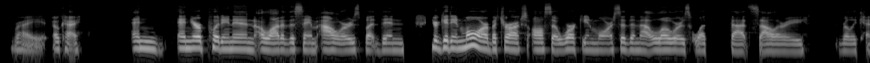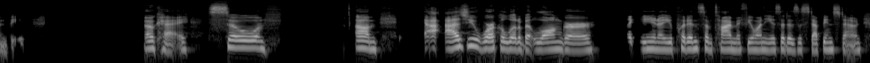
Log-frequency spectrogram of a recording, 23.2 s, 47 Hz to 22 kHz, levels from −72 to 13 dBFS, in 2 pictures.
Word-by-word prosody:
Right. - - -9
Okay. - - -1 0.7
And- 195 -5 -3 0.2
and 205 0 +2
you're 210 0 +8
putting 200 -3 0
in 185 -2 -1
a 185 - 0
lot 170 0 +3
of 175 - -3
the 175 - -2
same 175 -1 -4
hours, 170 -1 +2
but 160 - -4
then 170 0 -5 0.4
you're 215 -2 +3
getting 205 -1 +2
more, 220 -4 +6
but 185 0 -3
you're 195 - +4
actua 175 0 +1
also 175 -3 0
working 175 0 -2
more, 170 0 -5
so 180 +1 -3
then 175 -1 -6
that 165 -2 0
lowers 175 -1 -1
what 80 - -5 0.3
that 150 -1 -2
salary 150 0 -4 0.4
really 155 0 -9
can - - -10
be. 435 -1 -11 1.7
Okay. 195 -2 -1 0.3
So, 215 -2 +2
um 200 -2 -4 1.2
um, 205 -3 +5 0.6
a - - +8
as 220 +5 +6
you 255 -1 0
work 195 0 +3
a - - 0
little 185 0 0
bit - - 0
longer, 175 -1 +2 0.4
like, 190 -1 -2
you 190 0 -3
know, 185 - +1
you 180 0 -2
put 190 +1 -3
in 190 +1 0
some 195 -2 -4
time 180 0 +4
if 170 +1 -10
you 180 - -4
wanna 175 0 -3
use 175 +1 -7
it 180 -1 -2
as 175 -1 -4
a - - -8
stepping 180 +1 -3
stone, 180 -1 -5
180 Hz, 165 wpm, -23 LUFS, 170-195 Hz, 1.7 s, you're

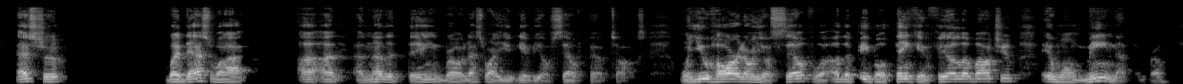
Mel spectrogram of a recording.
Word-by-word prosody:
That's - - +4
true. 120 0 0 1.0
But 115 0 +3
that's 150 +4 +4
why 115 -1 +1 0.6
uh, - - -16
uh, 115 -1 -1
another 115 +4 -2
thing, 110 -1 -4
bro, 105 0 -2
that's 105 +3 -5
why 105 - -2
you 95 0 -6
give 95 0 -6
yourself 90 - -7
pep - - -14
talks. - - -13 0.3
When 105 - -3
you 135 +4 +6
hard 125 0 +6
on 120 -1 +1
yourself, 125 +8 +1
what 100 -1 -4
other 115 -1 -1
people 120 -5 0
think 130 -1 +2
and 95 -4 -2
feel 130 +2 +2
about 135 +1 +1
you, 145 0 -6 0.2
it - - -1
won't 110 -4 -2
mean 140 +8 +2
nothing, - - -13
bro. - - -12
115 Hz, 180 wpm, -23 LUFS, 105-130 Hz, 1.0 s, you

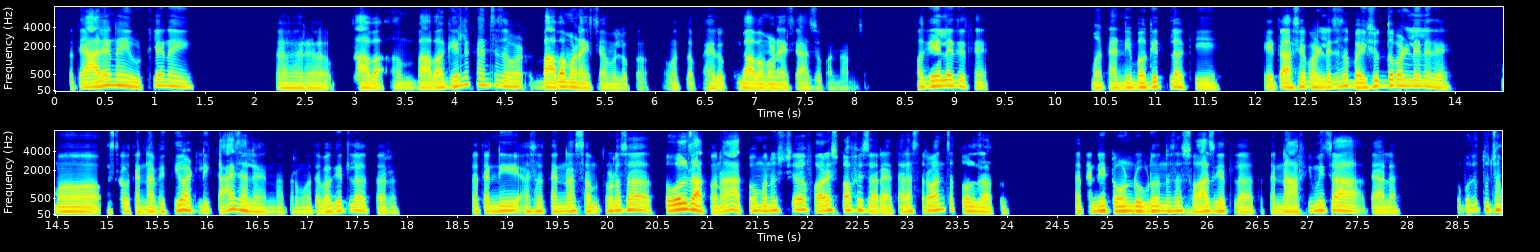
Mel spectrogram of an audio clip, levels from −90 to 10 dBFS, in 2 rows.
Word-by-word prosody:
तर - - -10
ते 125 - -1
आले 130 +6 +5
नाही, 165 -2 +3
उठले 140 +5 -1
नाही. 140 -4 -1 0.9
तर 105 -1 -2
अ, 100 - -3 0.3
बाबा 105 0 +2
अ, - - -8 0.2
बाबा 110 0 +2
गेले 145 +9 +1
त्यांच्याजवळ 160 -7 -1 0.2
बाबा 120 +2 +5
म्हणायचे 105 -6 0
आम्ही 95 0 -5
लोकं 95 -1 -11 0.3
मतलब 100 -1 -8
हे 100 - -2
लोक 100 - -3 0.2
बाबा 100 -1 +3
म्हणायचे 95 -1 -2
आजोबांना 95 0 -10
आमच्या - - -20 0.5
मग 125 - 0
गेले 145 +3 +5
तिथे 125 -4 -3 1.1
मग 105 - -1
त्यांनी 105 +1 -1
बघितलं, 120 +2 +1
की 110 -2 -5 0.6
हे 105 - 0
तर - - +4
असे 120 +2 +3
पडले 120 0 +1
जसं 140 +4 -1
बेशुद्ध 140 +7 +2
पडलेले 150 -3 +2
ते. 110 -2 -1 0.6
मग 110 -2 +2
असं 115 +1 -4
त्यांना 105 -1 -2
भीती 110 +6 -3
वाटली 125 -6 +2
काय 160 +5 +2
झालं 125 -8 +2
यांना 100 -1 -5
तर 100 - -9
मग 105 0 -6
ते 105 - -4
बघितलं 125 +5 0
तर 105 -1 -4 0.9
त्यांनी 120 +3 +1
असं 115 +2 -2
त्यांना 115 +2 0
सम 115 -3 -2
थोडासं 135 +2 +3 0.2
तोल 155 +5 +8
जातो 120 -10 +5
ना 145 +7 +2
तो 125 - 0
मनुष्य 135 +4 +1
फॉरेस्ट 135 +3 +2
ऑफिसर 135 -6 +1
आहे. 95 -1 -1
त्याला 105 +3 -1
सर्वांचा 140 +7 0
तोल 120 -1 +2
जातो. 100 -1 -2 0.7
तर - - -1
त्यांनी 120 +3 +1
तोंड 125 +1 +4
उघडून 125 +1 +3
जसा 125 +1 0
श्वास 115 +2 +1
घेतला 110 -3 -1
तर 100 - -16
त्यांना 105 0 -1
अफीमीचा 130 +5 0 0.3
त्या 105 -2 -3
आला. 100 +1 -3
तो 110 - -19 0.4
बोलला 135 +5 -5
तुझ्या 150 -2 0
120 Hz, 175 wpm, -23 LUFS, 105-135 Hz, 1.1 s, तोल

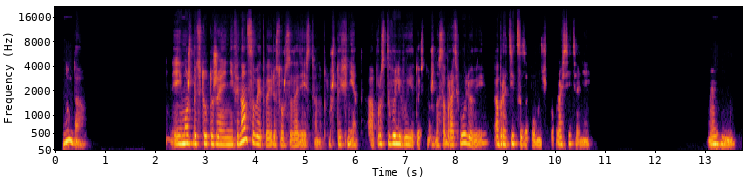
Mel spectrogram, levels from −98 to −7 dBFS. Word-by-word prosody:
Ну 285 +6 +6
да. 245 -7 -7 1.7
И, 215 -5 +3
может 225 0 +7
быть, 215 -1 0
тут 215 0 +2
уже 205 -2 +2
и - - -1
не 195 0 +1
финансовые 240 - +3
твои 180 -3 -4
ресурсы 175 -1 -6
задействованы, 165 - -6
потому - - -16
что 195 - -4
их 195 - -9
нет, 210 +4 -3 0.2
а - - -8
просто 215 0 -2
волевые. 205 -3 +6
То - - -5
есть - - -12
нужно 195 - -7
собрать 190 -1 -5
волю 225 -4 +2
и 240 0 -7
обратиться 210 +1 0
за 180 -2 -6
помощью, - - -5
попросить 210 +2 -5
о 250 - -7
ней. 270 +2 -7 2.3
Мгм. 210 -4 +1
210 Hz, 145 wpm, -24 LUFS, 195-225 Hz, 2.3 s, может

